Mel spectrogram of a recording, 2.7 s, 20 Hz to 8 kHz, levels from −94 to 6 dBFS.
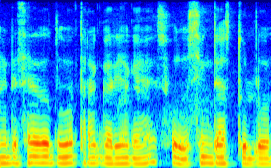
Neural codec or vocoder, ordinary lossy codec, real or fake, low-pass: none; none; real; none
